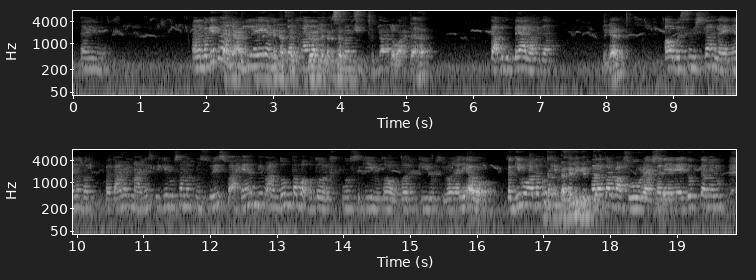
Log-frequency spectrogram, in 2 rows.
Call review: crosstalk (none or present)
present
